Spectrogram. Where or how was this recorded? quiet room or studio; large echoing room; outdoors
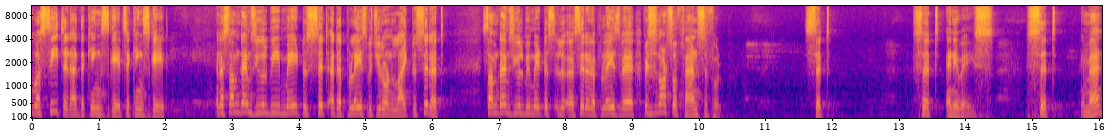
large echoing room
